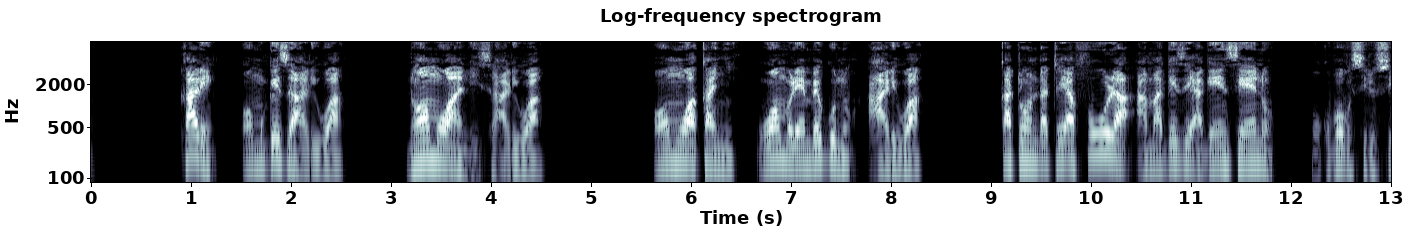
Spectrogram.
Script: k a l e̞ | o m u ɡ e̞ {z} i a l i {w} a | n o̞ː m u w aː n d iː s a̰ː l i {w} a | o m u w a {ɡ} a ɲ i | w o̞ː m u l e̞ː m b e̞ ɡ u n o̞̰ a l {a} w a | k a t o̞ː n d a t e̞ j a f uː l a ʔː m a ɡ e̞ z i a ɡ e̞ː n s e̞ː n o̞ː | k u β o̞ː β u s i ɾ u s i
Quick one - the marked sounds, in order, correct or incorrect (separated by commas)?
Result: correct, correct, correct, incorrect, incorrect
